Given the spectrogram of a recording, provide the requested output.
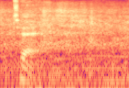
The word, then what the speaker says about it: X: when Textron put the Citation 750 or X pronounced 10 into production in 1996 with its enormous Rolls-Royce AE3.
